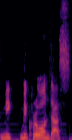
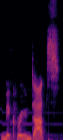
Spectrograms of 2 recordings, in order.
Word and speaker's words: microondas: Your guess is pronounced microondas. Ah, that makes sense. Microondas. But when I first saw it, I thought it said microondads with a D on the end.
